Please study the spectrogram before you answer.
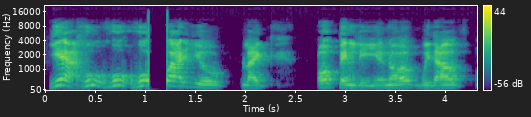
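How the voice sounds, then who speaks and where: A man hosts a live online interview, halting a little and repeating words as he talks to his viewers and his guest. His questions come in short, loose bursts. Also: a little high, big pitch swings, a bit bright. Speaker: host. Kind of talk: live stream interview hosting.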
